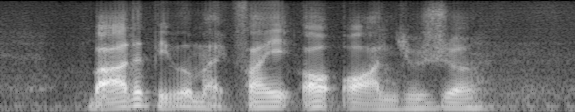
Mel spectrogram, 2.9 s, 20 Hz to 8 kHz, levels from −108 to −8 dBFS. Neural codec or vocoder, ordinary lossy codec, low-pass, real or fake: codec, 16 kHz, 0.7 kbps, FocalCodec; none; none; fake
